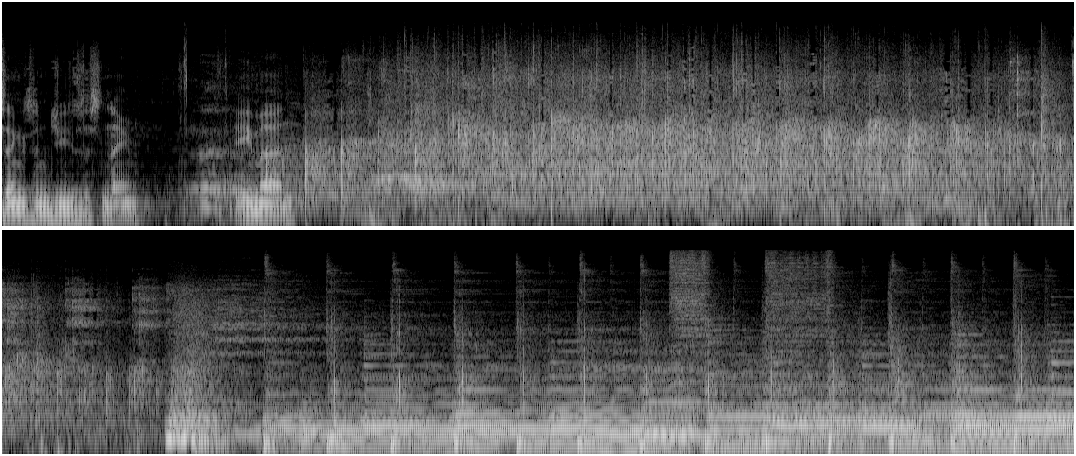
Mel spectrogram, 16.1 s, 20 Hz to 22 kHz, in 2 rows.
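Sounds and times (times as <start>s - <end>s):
congregation applauding: 2.0s - 9.8s, 10.5s - 16.0s
worship band playing: 4.9s - 16.0s.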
